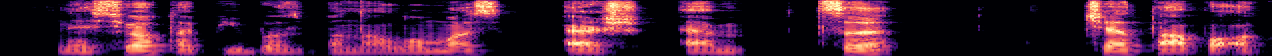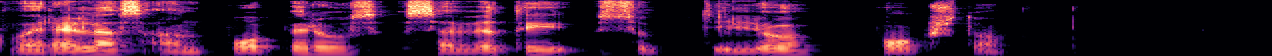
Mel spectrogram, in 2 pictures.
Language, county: Lithuanian, Šiauliai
